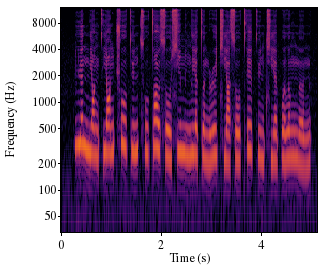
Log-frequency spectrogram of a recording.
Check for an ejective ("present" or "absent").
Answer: absent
